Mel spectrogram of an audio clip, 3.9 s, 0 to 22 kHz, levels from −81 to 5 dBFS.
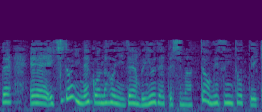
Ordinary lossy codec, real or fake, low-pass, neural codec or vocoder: MP3, 24 kbps; fake; 7.2 kHz; codec, 16 kHz, 8 kbps, FreqCodec, larger model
